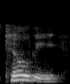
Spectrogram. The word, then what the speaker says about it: tilde: avoid mansplaining but it's it's tildy however you want to pronounce it's your own business but it's the tilde it's a little squiggly thing but it's it's tilty but you i'm not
